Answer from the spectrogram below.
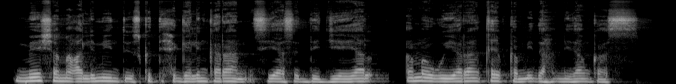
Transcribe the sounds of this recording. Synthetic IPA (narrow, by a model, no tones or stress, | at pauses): mɛːʃɐmɑʕɑlɪmiːnt̪ʰʊɪskʰʊt̪ʰɛ̥ħɡɛlɪŋkʰɐɾaːnsɪjaːsɐd̪ɐt͡ʃɪjɛjaːlʔɐmɐʊɣʊjɐɾaːnqɛjb̚kʰɐmɪd̪ɐɦnɪðaːmkʰaːs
